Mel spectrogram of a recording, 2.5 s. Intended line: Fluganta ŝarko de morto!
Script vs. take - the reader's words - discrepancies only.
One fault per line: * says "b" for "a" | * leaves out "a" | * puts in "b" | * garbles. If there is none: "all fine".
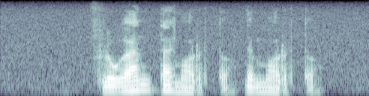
* says "morto" for "ŝarko"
